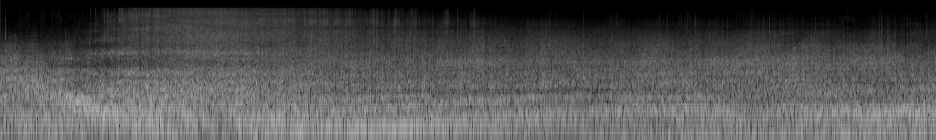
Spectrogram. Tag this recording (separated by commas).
airplane flyby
